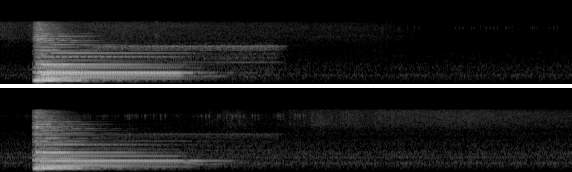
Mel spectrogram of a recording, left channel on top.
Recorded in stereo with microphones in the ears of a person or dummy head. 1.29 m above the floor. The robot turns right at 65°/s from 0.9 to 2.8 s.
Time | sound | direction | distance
0.3 | a guitar | 130° right | 1.3 m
